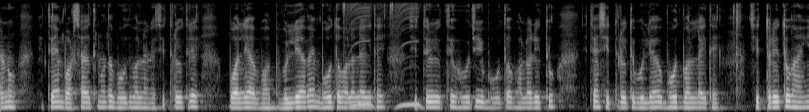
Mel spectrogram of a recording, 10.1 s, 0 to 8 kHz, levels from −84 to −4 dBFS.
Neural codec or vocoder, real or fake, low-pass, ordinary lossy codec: none; real; 7.2 kHz; none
